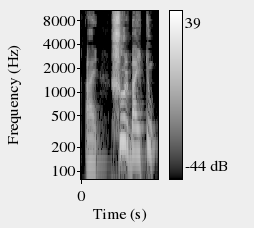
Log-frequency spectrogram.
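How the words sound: The stress is on the word should. Questioning why there is any obligation to buy. "je vais insister sur le mot should"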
